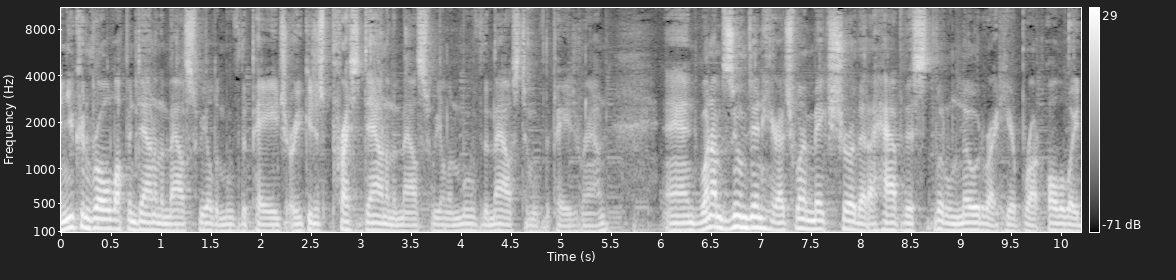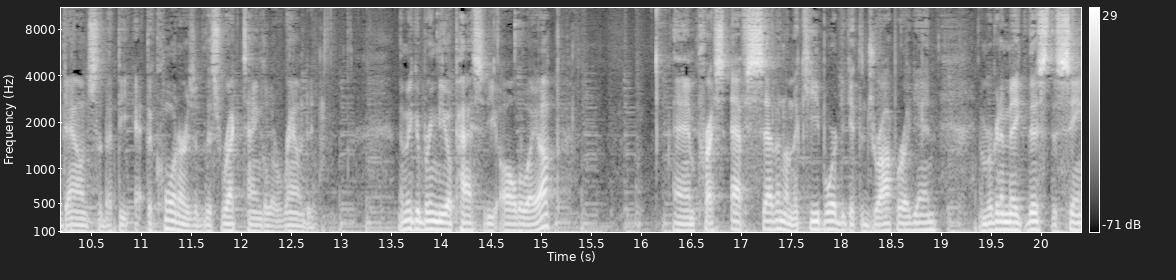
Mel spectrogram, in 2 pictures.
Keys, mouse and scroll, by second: 0.2 scroll up 2, 0.4 scroll down 2, 0.6-1.0 scroll up 2, 1.0 scroll down 2, 1.2-1.5 scroll up 2, 1.5 scroll down 2, 1.7 scroll up 2, 2.0-2.4 scroll down 2, 2.9 click, 3.9-5.2 drag, 7.3-10.6 drag, 14.2 click, 17.6 F7.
